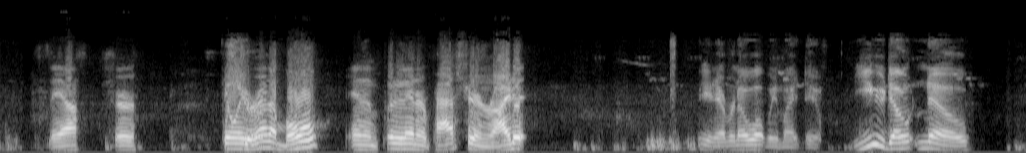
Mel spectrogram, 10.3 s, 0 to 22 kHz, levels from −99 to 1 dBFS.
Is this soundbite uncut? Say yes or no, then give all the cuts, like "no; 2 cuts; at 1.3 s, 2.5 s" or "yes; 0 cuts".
no; 1 cut; at 8.3 s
